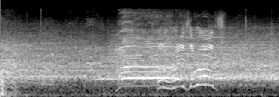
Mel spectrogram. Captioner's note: crowd cheering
